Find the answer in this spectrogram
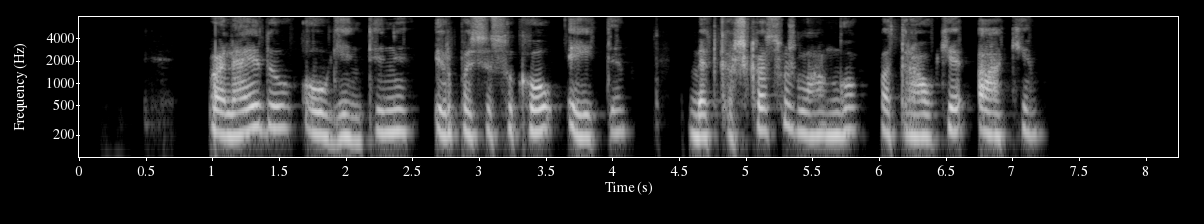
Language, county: Lithuanian, Panevėžys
